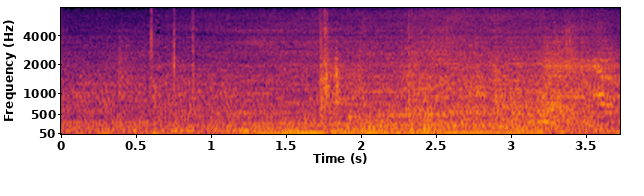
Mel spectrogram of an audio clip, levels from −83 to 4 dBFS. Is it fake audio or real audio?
fake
